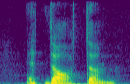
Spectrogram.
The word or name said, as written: datum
